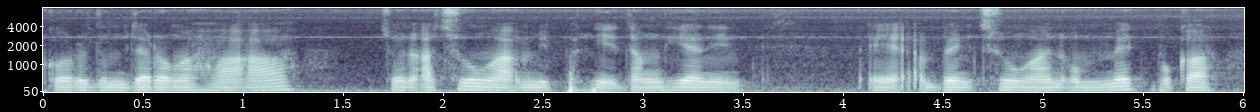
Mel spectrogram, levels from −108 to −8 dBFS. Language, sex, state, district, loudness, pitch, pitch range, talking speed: Mizo, male, Mizoram, Aizawl, -20 LUFS, 100 Hz, 95-105 Hz, 190 wpm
